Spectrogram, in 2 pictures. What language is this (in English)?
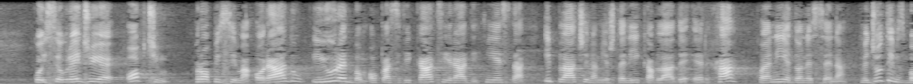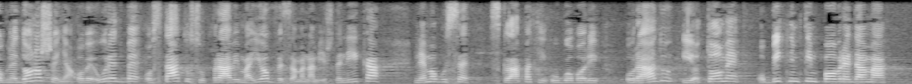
Croatian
